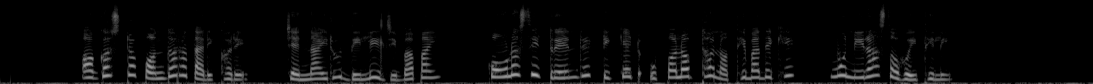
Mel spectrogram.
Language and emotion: Odia, sad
